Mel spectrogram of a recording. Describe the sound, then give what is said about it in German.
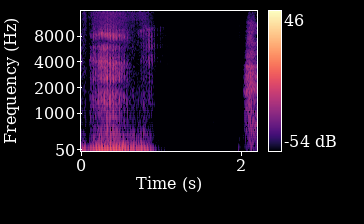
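A cat purrs loudly right up against the microphone, a deep rumbling burst lasting about a second, followed by silence and the start of another breathy sound at the end. “Chaui heißt die Katze von Fabi.”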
